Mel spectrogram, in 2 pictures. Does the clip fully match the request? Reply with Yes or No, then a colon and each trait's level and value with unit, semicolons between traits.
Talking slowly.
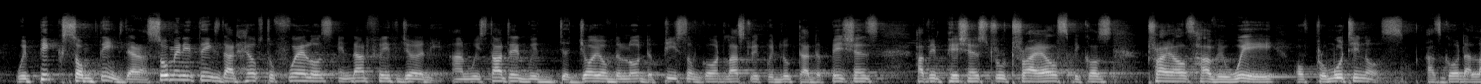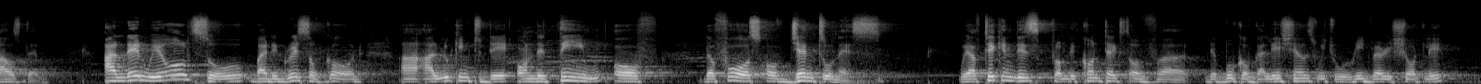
No: average, 190 wpm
